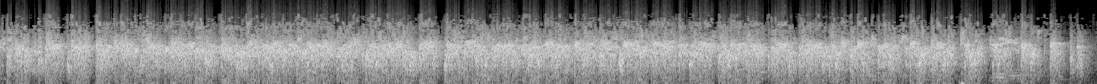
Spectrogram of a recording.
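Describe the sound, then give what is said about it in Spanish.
Sustained audience applause at the close of a talk, a dense crowd of hands clapping loudly and continuously for about ten seconds before tapering off at the end, with no talking over it. “Un aplauso.”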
